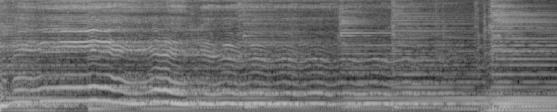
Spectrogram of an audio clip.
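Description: A man humming a wordless, wavering melody into a microphone over an instrumental backing of held notes.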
